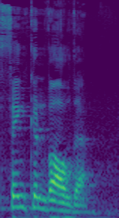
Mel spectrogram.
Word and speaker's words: Finkenwalde: Finkenwalde.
